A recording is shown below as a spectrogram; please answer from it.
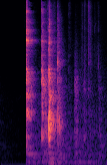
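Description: A pressure cooker of native-style sambar with jackfruit is opened, giving a few sharp metallic clanks of lid and pot close by, then lighter clinks tapering off, with no talk.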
